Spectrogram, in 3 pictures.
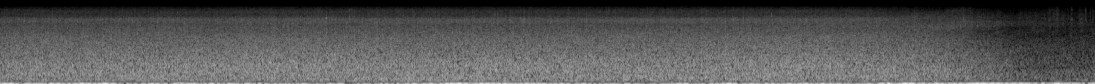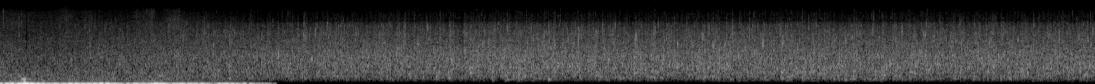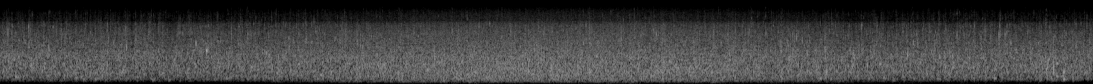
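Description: Mountain creek flowing: a loud rush of water for about the first fourteen seconds, then, after a sudden drop, a quieter, steady flow.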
